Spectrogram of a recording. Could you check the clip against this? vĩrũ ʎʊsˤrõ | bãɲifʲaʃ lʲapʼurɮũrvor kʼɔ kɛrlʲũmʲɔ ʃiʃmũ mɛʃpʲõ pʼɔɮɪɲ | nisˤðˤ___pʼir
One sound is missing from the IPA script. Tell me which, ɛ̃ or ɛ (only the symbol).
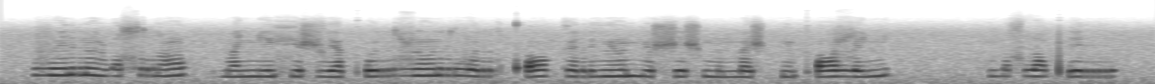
ɛ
